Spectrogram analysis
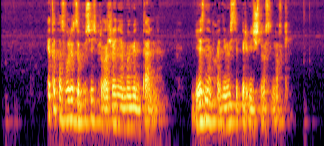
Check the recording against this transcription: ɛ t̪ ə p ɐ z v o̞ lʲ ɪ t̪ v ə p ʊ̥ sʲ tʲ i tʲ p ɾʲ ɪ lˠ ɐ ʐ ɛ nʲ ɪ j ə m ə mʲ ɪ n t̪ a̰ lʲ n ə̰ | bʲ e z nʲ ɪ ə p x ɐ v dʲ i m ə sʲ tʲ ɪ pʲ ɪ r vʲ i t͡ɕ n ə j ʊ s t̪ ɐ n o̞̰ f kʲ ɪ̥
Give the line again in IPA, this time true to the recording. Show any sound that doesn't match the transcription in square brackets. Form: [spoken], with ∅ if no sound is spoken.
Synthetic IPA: ɛ t̪ ə p ɐ z v o̞ lʲ ɪ t̪ [z] ə p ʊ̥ sʲ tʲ i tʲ p ɾʲ ɪ lˠ ɐ ʐ ɛ nʲ ɪ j ə m ə mʲ ɪ n t̪ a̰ lʲ n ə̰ | bʲ e z nʲ ɪ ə p x ɐ [∅] dʲ i m ə sʲ tʲ ɪ pʲ ɪ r vʲ i t͡ɕ n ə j ʊ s t̪ ɐ n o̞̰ f kʲ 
